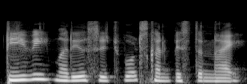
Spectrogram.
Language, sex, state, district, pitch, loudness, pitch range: Telugu, female, Telangana, Hyderabad, 180 Hz, -13 LUFS, 165-195 Hz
